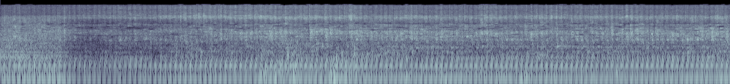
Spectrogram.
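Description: Car engine running at steady revs with a fast, even pulse during a street drag race, as two cars pull away down the road.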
